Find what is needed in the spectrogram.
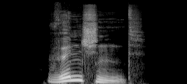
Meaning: present participle of wünschen
- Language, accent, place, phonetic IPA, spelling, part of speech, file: German, Germany, Berlin, [ˈvʏnʃn̩t], wünschend, verb, De-wünschend.ogg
